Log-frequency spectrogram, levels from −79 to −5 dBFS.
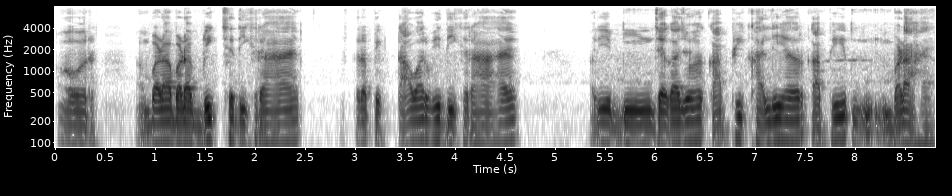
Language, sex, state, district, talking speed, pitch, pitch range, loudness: Hindi, male, Chhattisgarh, Bilaspur, 175 wpm, 95 Hz, 90-105 Hz, -21 LUFS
